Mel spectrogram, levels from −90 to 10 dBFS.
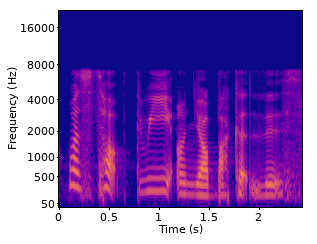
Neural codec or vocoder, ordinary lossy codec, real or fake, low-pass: none; none; real; 7.2 kHz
